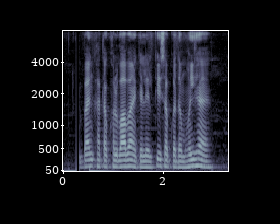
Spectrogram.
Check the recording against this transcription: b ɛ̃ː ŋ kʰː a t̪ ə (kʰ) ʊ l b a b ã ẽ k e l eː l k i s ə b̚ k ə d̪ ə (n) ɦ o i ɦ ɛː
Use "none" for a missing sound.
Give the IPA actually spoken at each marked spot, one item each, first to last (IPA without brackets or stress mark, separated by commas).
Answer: kʰ, m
